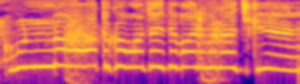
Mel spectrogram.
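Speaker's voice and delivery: high, loud threat; furious shout. Acted. Wife warning her husband no one can save him, furious high shouting. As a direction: shout it with no mercy.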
